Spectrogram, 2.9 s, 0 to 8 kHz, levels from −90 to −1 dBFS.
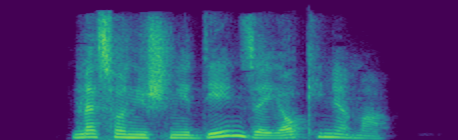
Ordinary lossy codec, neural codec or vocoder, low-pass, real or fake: AAC, 32 kbps; codec, 16 kHz, 0.5 kbps, X-Codec, HuBERT features, trained on LibriSpeech; 7.2 kHz; fake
